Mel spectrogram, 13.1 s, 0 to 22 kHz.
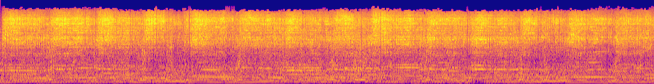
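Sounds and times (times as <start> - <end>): metal band playing live: 0.0 - 13.0.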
